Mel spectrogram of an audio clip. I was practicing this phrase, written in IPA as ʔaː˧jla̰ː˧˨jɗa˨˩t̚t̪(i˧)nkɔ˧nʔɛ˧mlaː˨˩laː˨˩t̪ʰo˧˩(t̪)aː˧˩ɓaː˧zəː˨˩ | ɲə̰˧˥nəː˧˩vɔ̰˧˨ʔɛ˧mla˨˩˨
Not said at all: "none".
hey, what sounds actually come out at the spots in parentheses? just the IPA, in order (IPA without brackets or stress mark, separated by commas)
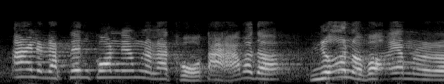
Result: e˧, t̪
